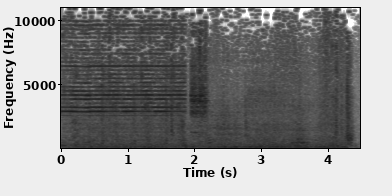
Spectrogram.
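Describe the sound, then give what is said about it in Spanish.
Bus manoeuvring through a curve, heard as a continuous loud engine and road rumble that holds steady throughout with no clear breaks. “El autobús sigue su camino. Eva y Tomás se miran algo preocupados. El vehículo llega a una nueva curva y vuelve a hacer maniobras.”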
